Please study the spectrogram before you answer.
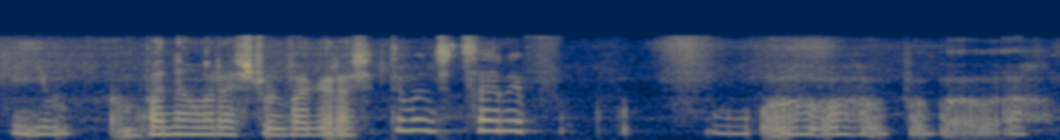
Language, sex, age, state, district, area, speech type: Kashmiri, male, 18-30, Jammu and Kashmir, Srinagar, urban, spontaneous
